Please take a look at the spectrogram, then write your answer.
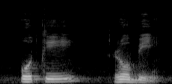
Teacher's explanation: উক্ত অ সাধারণত সংবৃত বা ও এর মতো উচ্চারিত হয়। যেমন অধ্বনির পরে হ্রস্ব ইকার যোগে অতি, রবি।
